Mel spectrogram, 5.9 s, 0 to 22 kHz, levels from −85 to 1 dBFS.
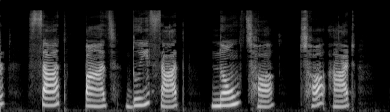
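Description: Across the whole speech clip, likely HE-AAC compression: the treble is synthesized rather than coded. Nothing appears above 14.9 kHz on a spectrogram, and s sounds turn gritty and metallic, fitting a low bitrate near 20 kbps.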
